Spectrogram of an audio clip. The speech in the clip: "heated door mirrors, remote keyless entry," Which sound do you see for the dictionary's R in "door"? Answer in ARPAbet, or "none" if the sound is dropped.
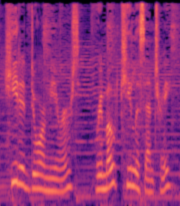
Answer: R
